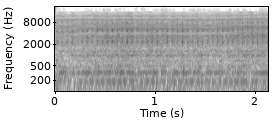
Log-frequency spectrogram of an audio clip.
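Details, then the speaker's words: 1937 Talbot 3-litre (3.2 L) straight six running again after decades, warming up with improvised top hose and fuel fed from a tin: smooth, even low idle with no knocks, misses or rattles; normal idle. "starting to feel a little bit warm now just keeping a very close eye on that fan"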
